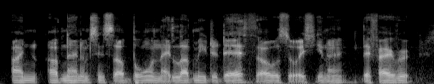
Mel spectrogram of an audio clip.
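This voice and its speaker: Very deep and low in pitch, a man talks at a fairly quick pace with an Australian accent. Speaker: coffin maker, podcaster. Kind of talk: casual chat. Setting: Skype call.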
